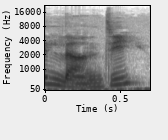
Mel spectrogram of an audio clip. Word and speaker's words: lundis: have to use les lundis or tous les lundis and add a silent S at the end of the days of the week, which translate as every Monday.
